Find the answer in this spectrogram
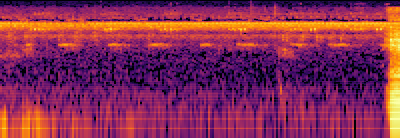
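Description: Faint insect chorus: a steady high trill with a lower chirp repeating about twice a second.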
